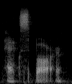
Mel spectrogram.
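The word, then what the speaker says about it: x̄: class we will use the X with the bar over it and it's pronounced X bar so anything with a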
